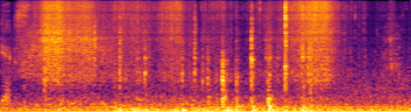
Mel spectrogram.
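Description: Car engine idling, heard from inside the cabin as a steady low hum that grows louder about half a second in, with a few faint clicks.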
